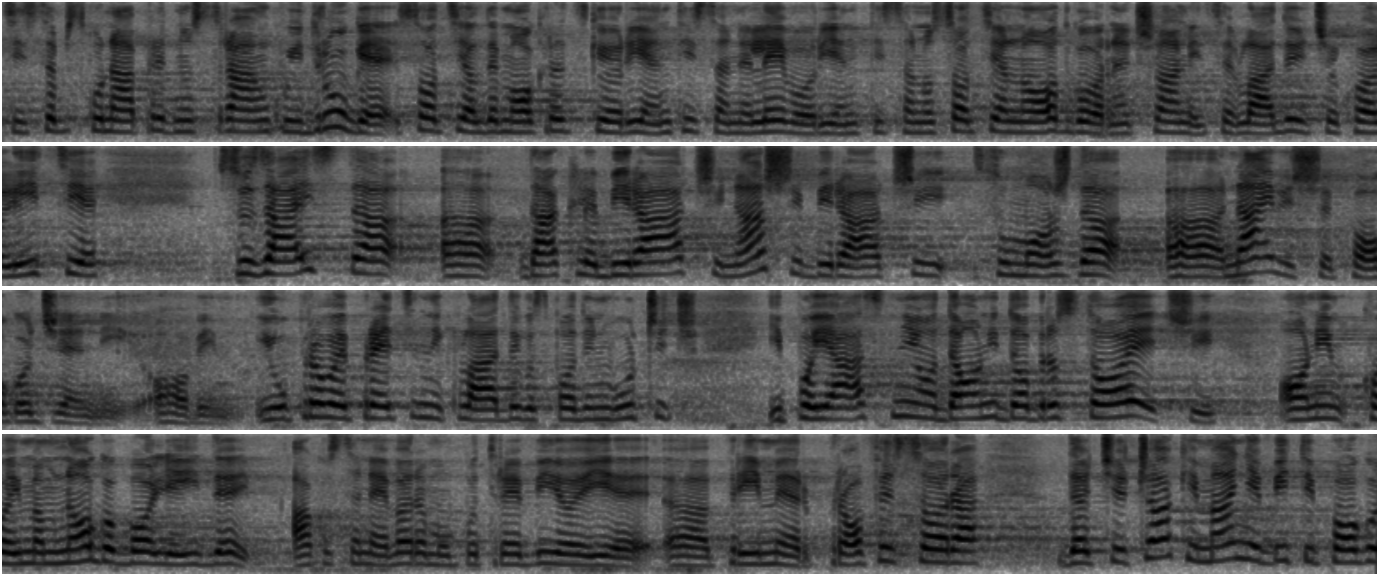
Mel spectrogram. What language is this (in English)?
Serbian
